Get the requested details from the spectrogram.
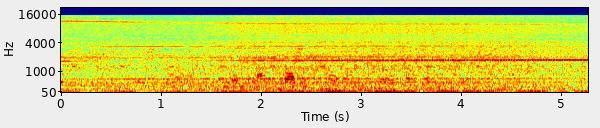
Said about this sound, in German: Der Helikopter landet beim Spital Grabs.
